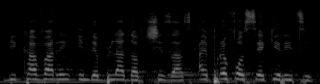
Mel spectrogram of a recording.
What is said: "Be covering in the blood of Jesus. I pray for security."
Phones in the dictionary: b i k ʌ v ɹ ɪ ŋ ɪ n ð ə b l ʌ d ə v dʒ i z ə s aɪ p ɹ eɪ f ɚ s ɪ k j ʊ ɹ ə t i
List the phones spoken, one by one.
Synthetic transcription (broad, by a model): b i k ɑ v ɹ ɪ ŋ ɪ n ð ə b l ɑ d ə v dʒ i z ə s aɪ p ɹ eɪ f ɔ s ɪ k j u ɹ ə t i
